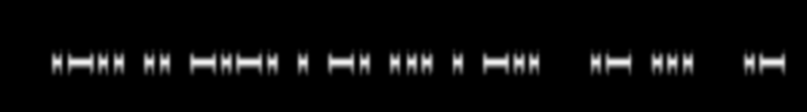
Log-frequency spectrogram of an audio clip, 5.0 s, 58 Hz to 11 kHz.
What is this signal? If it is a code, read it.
Morse code, heard as a keyed tone, about 25 wpm, 600 Hz. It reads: LICENSED AS A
